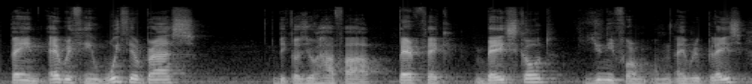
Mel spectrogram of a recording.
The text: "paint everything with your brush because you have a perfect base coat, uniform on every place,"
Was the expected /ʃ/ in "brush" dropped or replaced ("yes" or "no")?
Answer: yes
